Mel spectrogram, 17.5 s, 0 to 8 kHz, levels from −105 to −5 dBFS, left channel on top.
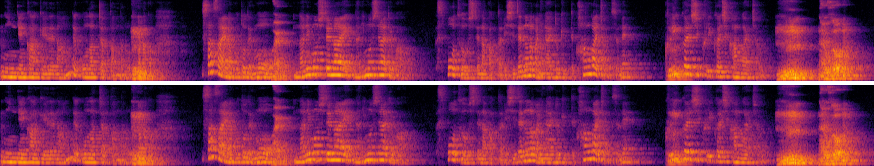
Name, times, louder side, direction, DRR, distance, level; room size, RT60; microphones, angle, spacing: voice 1, 0.0-3.4 4.0-5.5 5.9-8.1 8.7-12.6 13.3-15.3, left 1 dB, 45° left, 0 dB, 0.3 m, -34 dB
voice 2, 15.5-16.1 16.4-16.9, left 1 dB, ahead, -6 dB, 0.7 m, -28 dB
4.3 x 2.3 x 2.3 m, 1.1 s
head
